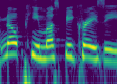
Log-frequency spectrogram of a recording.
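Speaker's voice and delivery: plain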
